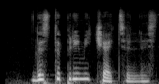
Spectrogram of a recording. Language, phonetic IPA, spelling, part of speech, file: Russian, [dəstəprʲɪmʲɪˈt͡ɕætʲɪlʲnəsʲtʲ], достопримечательность, noun, Ru-достопримечательность.ogg
- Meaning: attraction (something remarkable or worthy of taking note)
